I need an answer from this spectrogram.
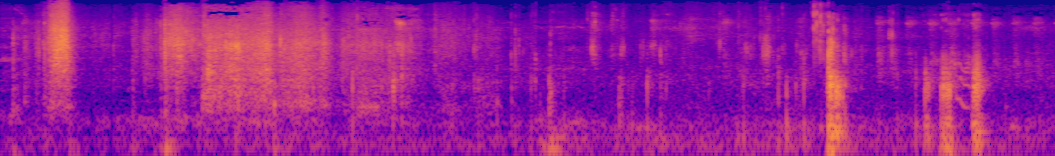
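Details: Male Maltese dog indoors eating a whole sweet potato, recorded unedited for ASMR. Quiet, scattered crunchy bites and chewing noises come in irregular bursts, with a few sharper crunches near the end.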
